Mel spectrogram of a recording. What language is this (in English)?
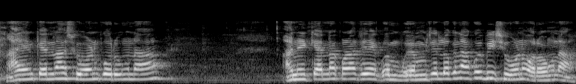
Konkani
